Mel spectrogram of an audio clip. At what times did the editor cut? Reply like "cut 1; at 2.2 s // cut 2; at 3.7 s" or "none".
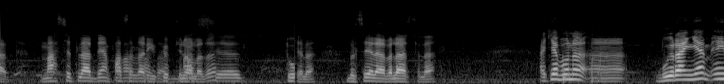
cut 1; at 2.9 s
